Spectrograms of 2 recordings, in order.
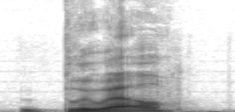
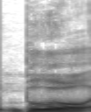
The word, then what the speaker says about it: Bleuel: Is it Bleuel? Yeah, that's one way to pronounce it, or Bleuel.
